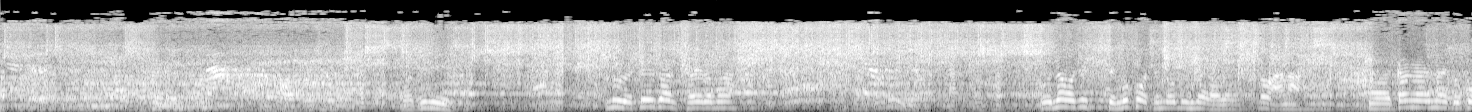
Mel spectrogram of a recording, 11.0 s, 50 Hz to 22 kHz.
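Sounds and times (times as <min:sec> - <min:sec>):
people speaking in background: 0:00.0 - 0:11.0.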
